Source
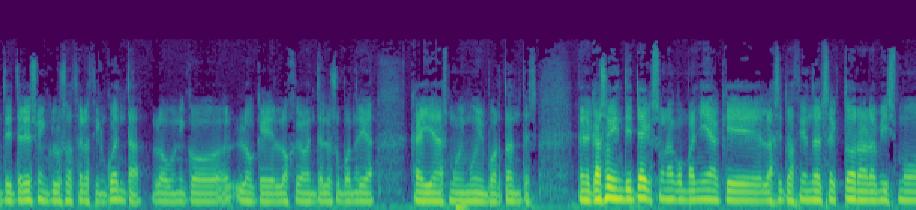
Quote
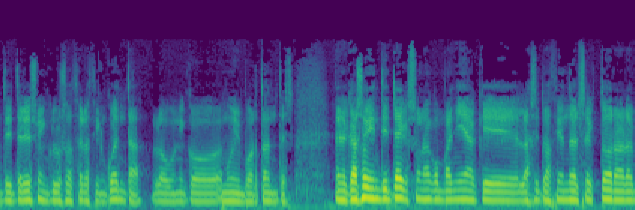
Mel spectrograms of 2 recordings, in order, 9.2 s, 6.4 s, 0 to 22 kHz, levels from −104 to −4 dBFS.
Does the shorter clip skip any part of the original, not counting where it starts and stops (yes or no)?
yes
